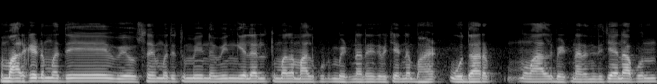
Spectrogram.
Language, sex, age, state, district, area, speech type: Marathi, male, 30-45, Maharashtra, Amravati, rural, spontaneous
